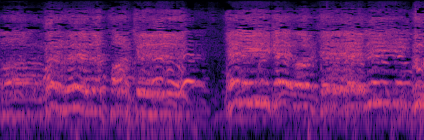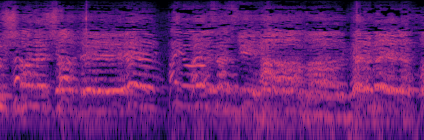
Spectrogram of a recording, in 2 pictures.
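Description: A group of men singing a traditional Armenian dance song together in a chant-like style, holding long wavering notes, with short breaks about two and a half and seven seconds in.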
